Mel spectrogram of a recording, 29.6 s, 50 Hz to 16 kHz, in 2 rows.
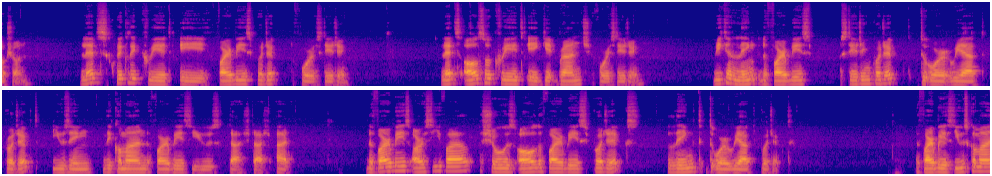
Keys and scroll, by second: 22.6 super+p.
